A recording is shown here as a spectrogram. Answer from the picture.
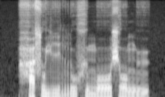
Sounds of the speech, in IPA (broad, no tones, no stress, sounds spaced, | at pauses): h a s u j iː r u x ɨ m oː ʃ oː ŋ ʉ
